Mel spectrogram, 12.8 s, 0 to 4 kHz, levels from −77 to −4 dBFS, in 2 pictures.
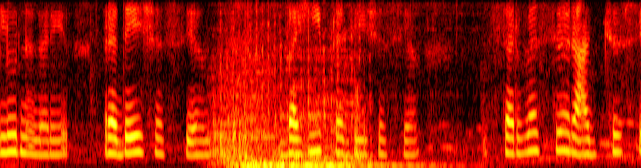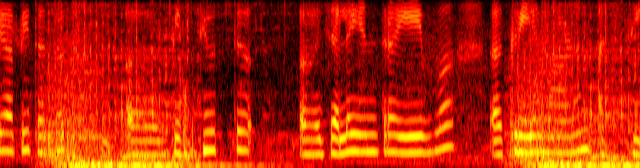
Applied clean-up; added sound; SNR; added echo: none; Fire; 2 dB; none.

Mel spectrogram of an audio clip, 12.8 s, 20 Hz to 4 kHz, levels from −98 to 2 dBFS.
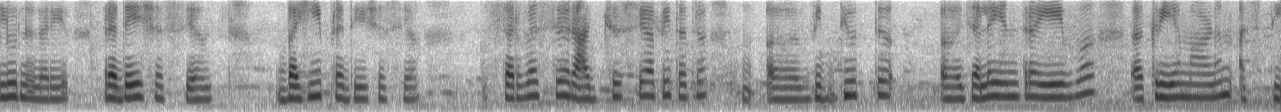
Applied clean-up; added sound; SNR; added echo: none; none; none; none.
